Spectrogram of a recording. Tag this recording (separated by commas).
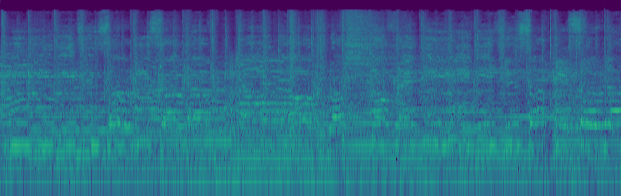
Rock music, Music, Singing, Guitar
